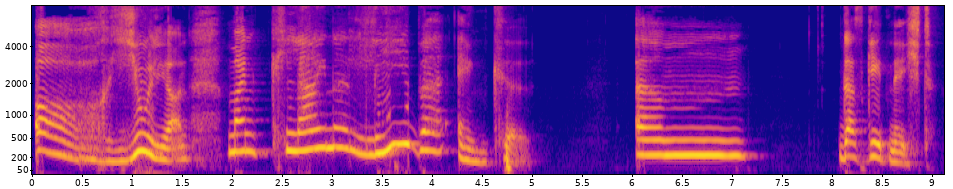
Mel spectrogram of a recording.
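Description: An actress playing a bossy, scheming old witch grandmother in an audio drama, husky and commanding. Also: on the high side, sing-song, a little mellow, heavily acted. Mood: sly, domineering. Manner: commanding, drawn-out, conniving. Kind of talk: German audio drama acting.

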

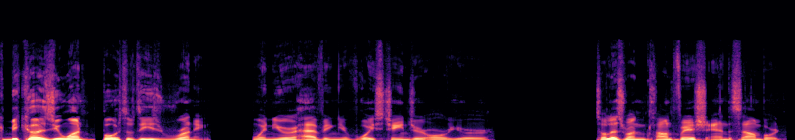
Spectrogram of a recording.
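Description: Low-voiced man giving a casual tutorial. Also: unhurried, darkish tone, dry recording, studio quality. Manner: informal, explanatory, addressing viewers. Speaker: tutorial host, gaming streamer. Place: indoor home streaming setup. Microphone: close boom-arm microphone.

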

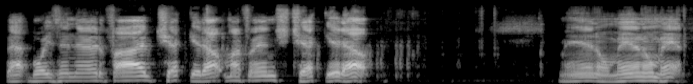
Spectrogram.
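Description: A man hosting a livestream auction with folksy, repetitive casual sales patter, his voice rough, raw and a little hoarse. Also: a little high, fairly even intonation, unhurried, darkish tone, lo-fi sound. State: slightly hoarse.

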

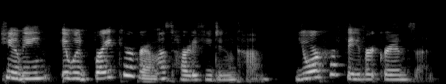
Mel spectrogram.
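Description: A woman voicing a firm, no-nonsense mother in a storybook, brisk and insistent. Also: high voice, gravelly, fairly bright tone, muffled recording, heavily acted.

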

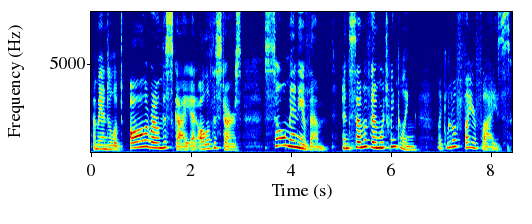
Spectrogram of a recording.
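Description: A woman's voice: high-pitched, very animated, moderate pace. A middle-aged woman with an American accent, reading a children's picture book aloud expressively. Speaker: children's story reader. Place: indoors, library room with bookshelves.

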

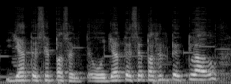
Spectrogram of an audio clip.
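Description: A man's voice: high-pitched, quick pace, music in the background. A young man speaking in a casual, chatty, folksy way as he hosts a product-test vlog. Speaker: video host. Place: plain indoor room, also outdoors at night.

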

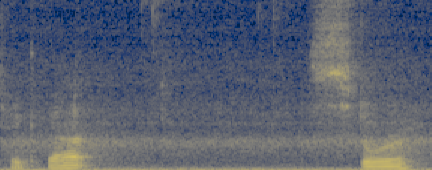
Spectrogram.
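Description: Low-voiced man casually narrating gameplay. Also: little pitch movement, very slow, creaky, a little mellow, a little hiss or hum. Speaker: host, gamer.

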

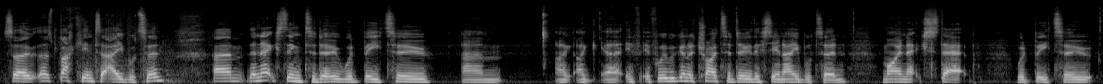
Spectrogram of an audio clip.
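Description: A man's voice: mid-range voice, normal speed. A middle-aged man presenting an unscripted audio production tutorial, thinking aloud in a somewhat hesitant way. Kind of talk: unscripted screen-share tutorial.

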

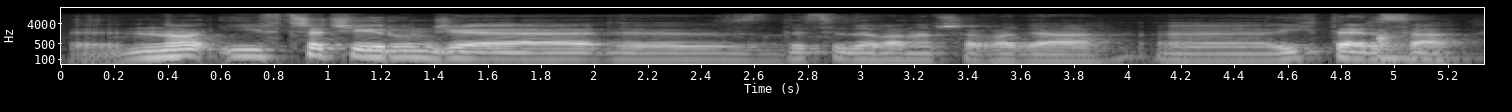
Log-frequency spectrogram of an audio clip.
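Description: A Polish man with a fairly low voice talks as a podcast co-host. He recaps fights casually, hesitating often, stretching his fillers and restarting phrases as he goes. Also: unhurried. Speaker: podcast co-host, kickboxing commentator.

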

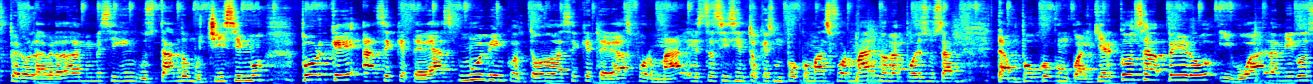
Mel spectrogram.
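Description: Chatty young man in echoey room. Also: a little high. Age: young adult. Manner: chatty, enthusiastic, addresses viewers as friends. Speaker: fashion vlogger. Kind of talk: casual product review vlog. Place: indoor room with shelves. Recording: echoey room with faint music.

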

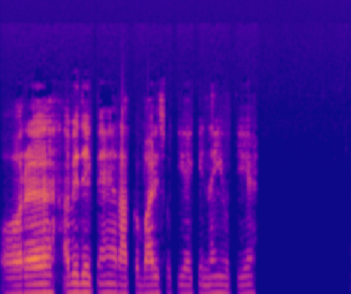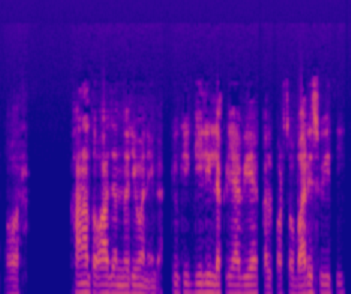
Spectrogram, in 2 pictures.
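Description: A man's voice: fairly low pitch, monotone, normal speed, no echo, recorded from a distance. A man in his thirties, a camping vlogger, chatting casually to his viewers from inside a small tent. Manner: chatty, addresses viewers as friends. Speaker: camping vlogger, channel host. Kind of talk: casual vlog narration to viewers. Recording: slightly dull lo-fi camera sound.

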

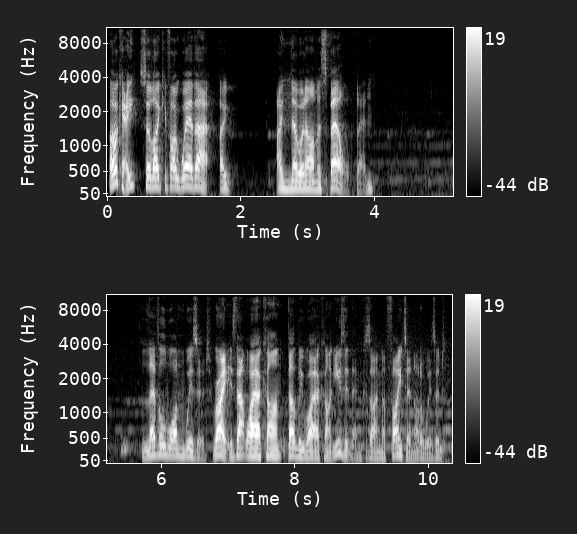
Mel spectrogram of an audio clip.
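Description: Loud game music plays behind a man in his thirties with a mid-pitched voice. He rambles through a casual let's play, chatty and whimsical, reading bits of game text aloud. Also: animated, normal speed. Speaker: gaming video host. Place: small home office with desks and monitors. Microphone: boom-arm microphone with pop filter.

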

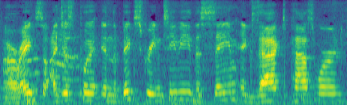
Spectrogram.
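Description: Dad giving step-by-step directions. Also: male voice, sits high, normal speed, pushed and bright, slight background noise. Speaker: father leading a family activity and app demonstration. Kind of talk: casual instructional family vlog. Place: family home.

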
